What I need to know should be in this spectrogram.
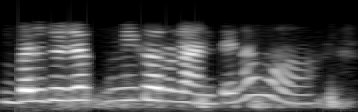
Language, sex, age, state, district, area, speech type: Marathi, female, 18-30, Maharashtra, Nashik, urban, conversation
